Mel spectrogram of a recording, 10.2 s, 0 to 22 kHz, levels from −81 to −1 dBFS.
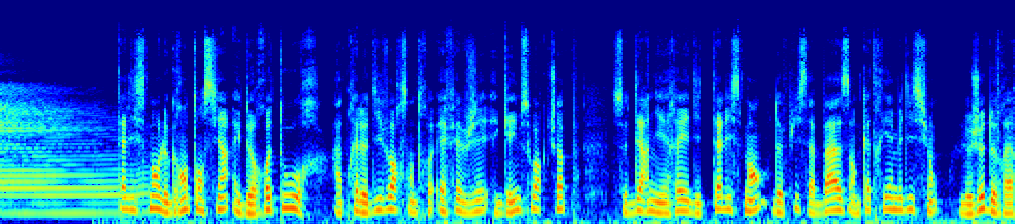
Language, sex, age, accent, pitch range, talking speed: French, male, 30-49, French, 140-180 Hz, 165 wpm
